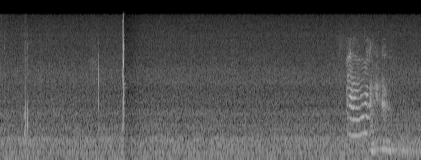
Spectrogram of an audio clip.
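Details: Domestic cat play-fighting indoors with another cat; mostly quiet room hum with a few clicks, then near the end a wavering, rising-and-falling yowl lasting under a second, followed by a low grunt.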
